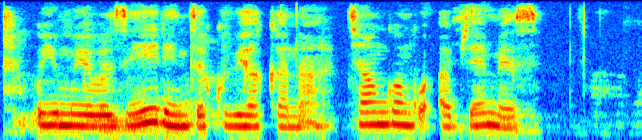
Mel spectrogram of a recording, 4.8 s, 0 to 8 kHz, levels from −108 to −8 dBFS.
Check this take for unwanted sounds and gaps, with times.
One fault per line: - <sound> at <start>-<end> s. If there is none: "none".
none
